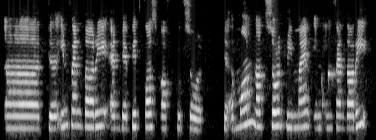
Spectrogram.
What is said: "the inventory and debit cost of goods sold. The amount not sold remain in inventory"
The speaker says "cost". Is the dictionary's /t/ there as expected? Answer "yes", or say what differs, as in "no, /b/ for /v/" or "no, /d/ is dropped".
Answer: no, /t/ is dropped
